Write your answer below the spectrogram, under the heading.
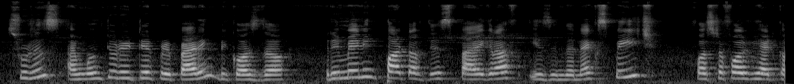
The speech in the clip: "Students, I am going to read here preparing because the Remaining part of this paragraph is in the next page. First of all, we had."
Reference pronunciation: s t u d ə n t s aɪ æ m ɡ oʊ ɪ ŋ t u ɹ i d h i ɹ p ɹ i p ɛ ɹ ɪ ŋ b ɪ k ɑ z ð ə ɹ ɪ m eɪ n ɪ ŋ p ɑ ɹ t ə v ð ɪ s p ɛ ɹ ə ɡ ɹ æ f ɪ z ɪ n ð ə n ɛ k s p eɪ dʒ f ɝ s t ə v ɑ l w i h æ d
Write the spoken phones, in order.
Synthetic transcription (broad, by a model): s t u d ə n t s aɪ m ɡ oʊ ɪ ŋ t u ɹ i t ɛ l p ɹ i p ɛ ɹ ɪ ŋ b ɪ k ɑ z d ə ɹ ɪ m eɪ n ɪ ŋ p ɑ ɹ t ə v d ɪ s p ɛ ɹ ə ɡ ɹ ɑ f ɪ z ɪ n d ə n ɛ k s p eɪ dʒ f ɝ s t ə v ɑ l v i h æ d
